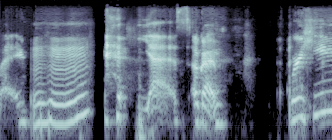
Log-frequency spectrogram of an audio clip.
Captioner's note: giggle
